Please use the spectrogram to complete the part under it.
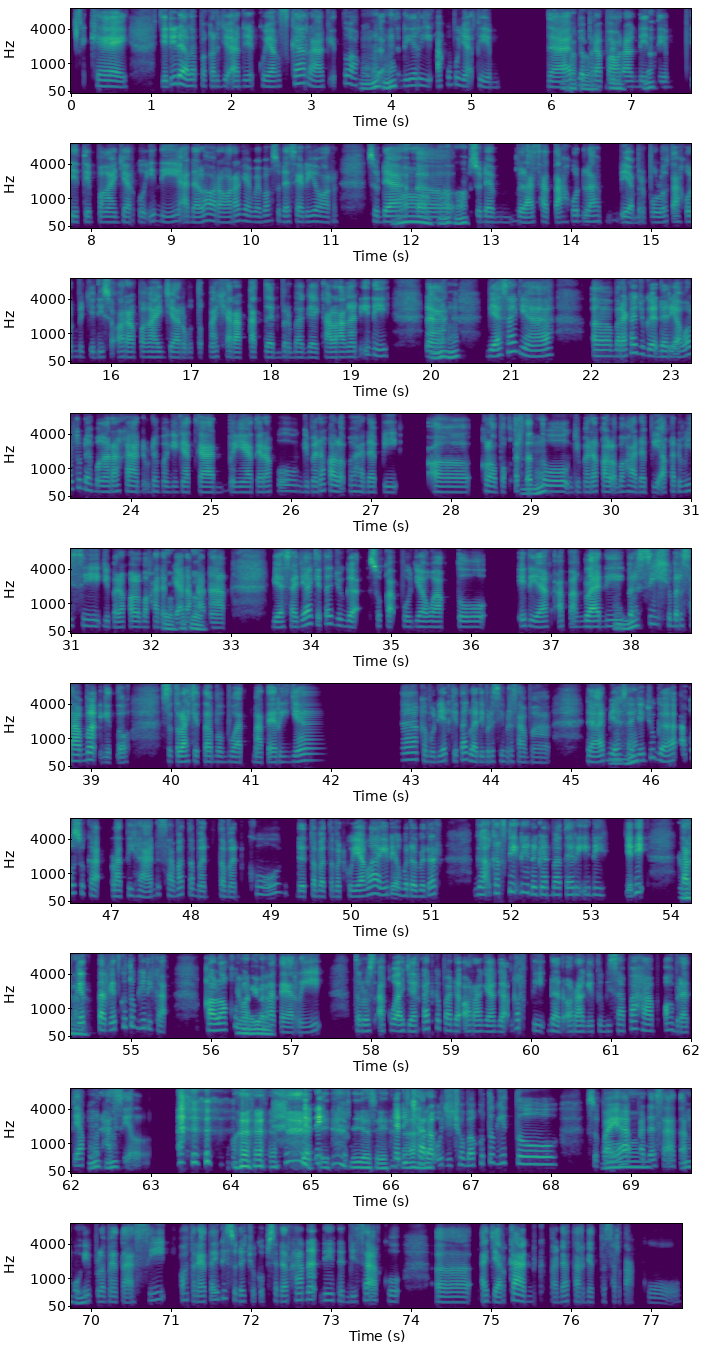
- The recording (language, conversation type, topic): Indonesian, podcast, Apa momen paling menentukan dalam kariermu?
- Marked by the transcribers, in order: laughing while speaking: "Wah"; laugh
